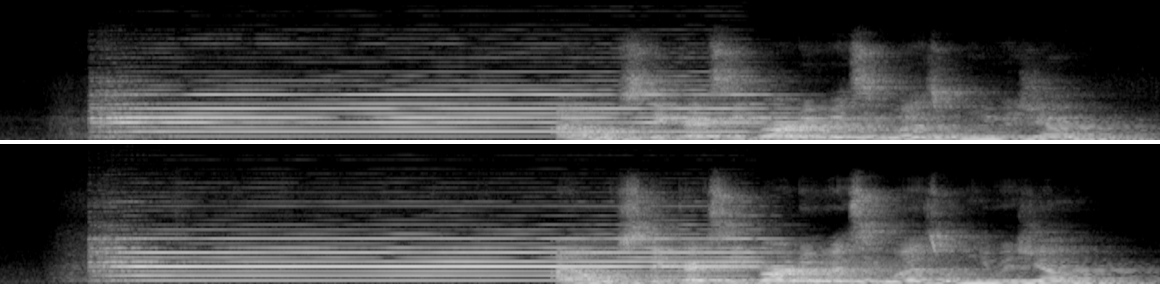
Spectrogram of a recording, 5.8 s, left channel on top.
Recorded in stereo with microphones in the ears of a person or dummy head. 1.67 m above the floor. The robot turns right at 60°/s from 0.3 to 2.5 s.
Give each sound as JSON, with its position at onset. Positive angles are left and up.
{"t": 0.4, "sound": "a violin", "azimuth_deg": -20, "distance_m": 1.4}
{"t": 2.8, "sound": "a woman speaking", "side_deg": -20, "distance_m": 0.7}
